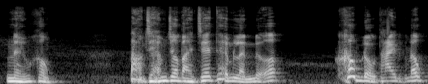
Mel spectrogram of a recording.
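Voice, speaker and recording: A man's voice: on the low side, lively intonation, unhurried. A man playing a frightened, stammering young man. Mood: furious shouting. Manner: stammering, then shouting threats. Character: frightened young man guarding his home.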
